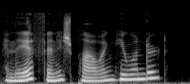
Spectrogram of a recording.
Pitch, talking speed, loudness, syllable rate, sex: 210 Hz, 220 wpm, -16 LUFS, 7.1 syllables/s, female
